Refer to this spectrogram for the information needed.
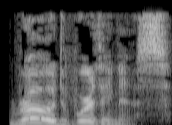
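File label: "roadworthiness", British English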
